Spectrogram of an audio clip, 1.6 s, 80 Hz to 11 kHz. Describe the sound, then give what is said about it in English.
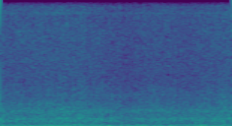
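A gas pickup truck engine strains uphill in fifth gear, holding about 3,000 to 3,300 RPM, with a loud, steady low drone and rumble that holds constant throughout, with no voices over it. “I mean, you can hear this thing working for it.”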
